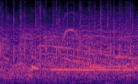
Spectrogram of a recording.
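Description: Young men shout and cheer in celebration outdoors.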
